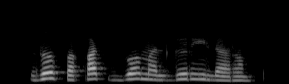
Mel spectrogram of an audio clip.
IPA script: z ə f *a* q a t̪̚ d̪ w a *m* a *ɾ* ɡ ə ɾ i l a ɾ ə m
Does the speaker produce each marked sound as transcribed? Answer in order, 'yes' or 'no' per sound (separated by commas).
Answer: yes, yes, no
